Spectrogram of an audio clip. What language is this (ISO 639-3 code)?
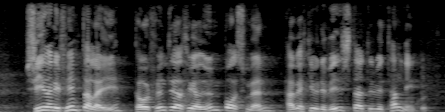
isl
